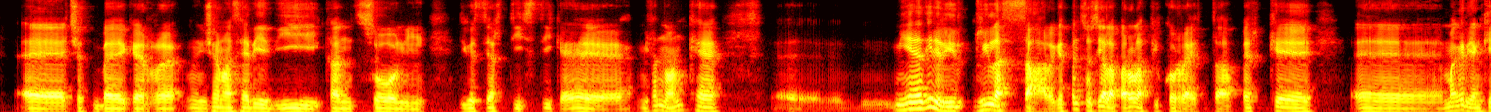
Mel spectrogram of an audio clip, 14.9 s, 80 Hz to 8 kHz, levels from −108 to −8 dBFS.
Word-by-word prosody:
ehm, 80 -2 +3
Chet 90 -1 -7
Baker; 85 0 +1
quindi 95 -2 -8
diciamo 100 +2 -1
una 95 - +3
serie 100 -2 0
di 90 -1 -2
canzoni 85 -2 -1 0.3
di 90 - -14
questi 95 +1 -4
artisti 95 -1 -7
che 80 -4 -1
mi 95 -2 -11
fanno 125 -1 -1
anche, 110 -5 0 0.5
ehm 445 -4 -14 0.6
mi 135 - -3
viene 170 +3 +7
da 175 - +1
dire 205 -5 +6
ril 110 0 +1
rilassare, 140 +5 +3
che - - -1
penso - - -5
sia - - +3
la - - +6
parola - - +4
più - - -14
corretta 80 0 -2
perché, 95 +1 -1 0.3
ehm, 85 -2 -3
magari 115 0 0
anche 95 0 -2
95 Hz, 135 wpm, -24 LUFS, 85-105 Hz, 0.6 s, viene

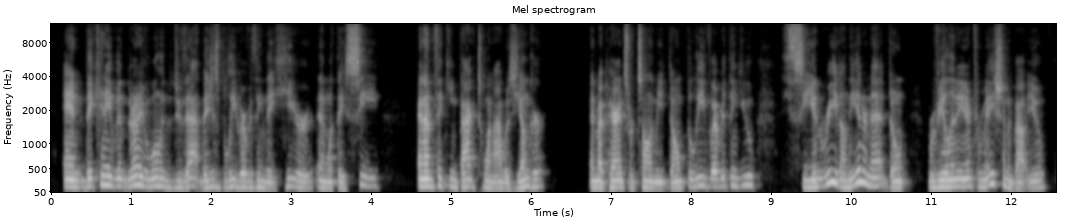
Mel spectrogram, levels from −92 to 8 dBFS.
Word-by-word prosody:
and 140 -2 +3
they 150 +1 +2
can't 180 +4 +2
even 155 -4 0
they're 155 - +1
not 180 - +4
even 160 -5 +1
willing 155 -1 0
to 125 - -8
do 130 0 -3
that, 155 +4 0
they 130 - 0
just 140 -1 -4
believe 135 +1 -3
everything 135 -1 0
they 115 -1 -1
hear, 130 +1 -4
and 130 -2 -1
what 120 0 -2
they 115 -1 -2
see, 155 +5 -3 0.4
and 150 0 +7
I'm 150 -1 +6
thinking 150 -4 -3
back 145 +2 +1
to 130 - -7
when 130 -3 +1
I 115 - 0
was 115 -1 -2
younger, 140 +2 0 0.5
and 130 - +1
my 125 - +5
parents 130 0 +2
were 125 - -5
telling 125 +1 +1
me, 120 0 +1
"Don't 120 +1 -1
believe 150 +3 -3
w 150 - +1
everything 160 +2 -2
you 175 +2 -4 0.3
see 135 -1 -1
and 150 +3 +1
read 230 +3 +5
on 135 - +1
the 145 - +2
Internet, 180 -9 +2
don't 125 -1 -1 0.2
reveal 135 +2 +3
any 145 0 +3
information 155 +4 -1
about 115 -3 -1
you." 130 +2 -3
140 Hz, 255 wpm, -23 LUFS, 130-155 Hz, 0.5 s, and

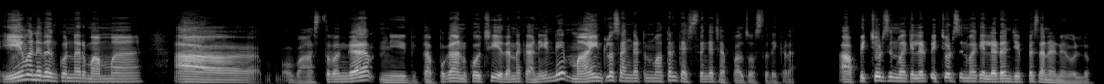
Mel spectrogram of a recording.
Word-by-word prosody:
ఏమనేదనుకున్నారు 175 -7 +3
మా - - +3
అమ్మ? 135 +2 -7 0.7
ఆహ్, 110 -3 +3 0.4
వ్ 105 - -15
వాస్తవంగా 125 - +1 0.4
ఇది 95 0 -11
తప్పుగా 150 - -2
అనుకోచ్చు, 140 +1 -3
ఏదన్నా 125 +2 -2
కానియ్యండి. 140 - 0 0.2
మా 125 - +7
ఇంట్లో 175 +4 -2
సంఘటన 150 -1 -5
మాత్రం 185 +5 -5
ఖచ్చితంగా 130 0 -4
చెప్పాల్సొస్తదిక్కడ. 95 -2 -10 0.5
ఆ - - +6
పిచ్చోడు 170 +4 +1
సినిమాకెళ్ళాడు, 150 -1 0
పిచ్చోడు 160 +2 -2
సినిమాకెళ్ళాడని 140 -3 +1
చెప్పేసననేవోళ్ళు. 95 - -4
135 Hz, 125 wpm, -25 LUFS, 110-150 Hz, 0.7 s, మా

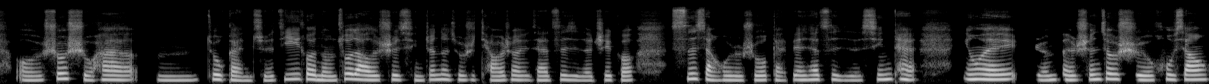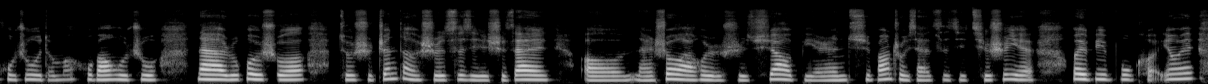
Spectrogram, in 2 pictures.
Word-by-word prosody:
呃， 195 -1 -3
说 260 +5 +1
实 225 -4 -2
话， 210 0 +1 0.2
嗯， 195 0 -4
就 230 -1 +2
感 195 -4 -2
觉 190 +1 -6
第 240 +4 -3
一 - - -3
个 240 -1 +4
能 195 -2 +1
做 250 +4 +3
到 220 -3 +6
的 200 - +2
事 210 +1 -2
情， 200 -2 -6
真 220 +2 -2
的 225 -1 0
就 210 0 -4
是 210 +1 -8
调 195 -1 -2
整 205 -1 -1
一 - - -8
下 195 0 -1
自 210 +2 -3
己 200 -1 -2
的 185 0 -5
这 200 +3 -3
个 195 -1 -2 0.3
思 255 - -1
想， 220 -6 +1
或 200 0 0
者 195 - 0
说 205 +1 -1
改 200 -2 -6
变 210 +2 0
一 - - -1
下 220 +1 +3
自 220 0 -4
己 195 0 -7
的 195 0 -5
心 225 +4 -1
态。 235 -3 0 0.4
因 235 -2 +3
为 230 0 +5
人 205 +1 -1
本 215 -2 0
身 225 +3 +1
就 245 0 +3
是 210 -3 +1
互 225 +2 -2
相 220 +1 +4
互 230 -2 -4
助 220 0 -2
的 200 -1 -10
嘛 215 +2 -9
互 230 -1 -6
帮 215 0 +4
互 215 -1 +1
助。 210 0 -2 0.4
那 230 -3 +8
如 215 0 +2
果 235 +1 +4
说 215 0 +1 0.3
就 215 -2 -2
是 210 0 -6
真 245 +4 -1
的 245 -6 -1
是 205 -1 -1
自 215 +1 -4
己 195 -1 -1
实 195 +1 -5
在， 215 0 +5 0.4
呃， 190 0 +1
难 190 -1 -3
受 240 +5 +3
啊， 215 -3 +4
或 210 +1 -1
者 195 - -4
是 195 0 -6
需 195 +5 -7
要 230 -2 +5
别 195 -3 -7
人 195 +1 -2
去 210 +1 -7
帮 230 +3 +2
助 230 -3 -1
一 - - -4
下 195 0 -4
自 205 +1 -11
己， 200 -1 -10
其 205 +1 -4
实 235 +3 -2
也 210 -2 0 0.4
未 245 -1 +6
必 235 +1 -1
不 220 0 -4
可。 210 0 -9
因 235 +2 -1
为， 260 +1 +1
210 Hz, 250 characters per minute, -20 LUFS, 200-225 Hz, 0.4 s, 那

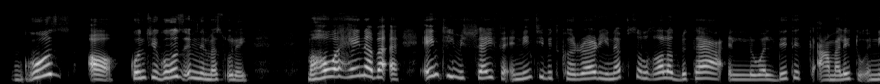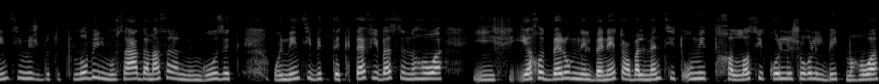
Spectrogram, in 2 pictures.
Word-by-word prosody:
جزء 345 - +4 0.2
آه. - - +7
كنتِ 310 +3 +1
جزء 310 +6 +1
من 285 -3 -1
المسؤوليّة. 220 -4 -3 0.6
ما 235 - +2
هو 335 +4 +8
هنا 370 +2 +3
بقى، 320 -8 +3 0.3
أنتِ 425 +1 0
مش 300 - -8
شايفة 300 -1 -1
إن 240 +3 -5
أنتِ 335 +4 -8
بتكرّري 265 -2 -1
نَفْس 295 +6 -5
الغلط 280 0 0
بتاع 265 +3 0
اللي 225 0 -6
والدتِك 250 +7 -4
عملته 215 +5 -3
إن 225 +1 -5
أنتِ 285 +4 -7
مش 270 -3 -4
بتطلبُي 240 +5 -4
المساعدة 255 0 +1
مثلًا 265 +2 -1
من 215 -2 -5
جوزِك، 255 +3 -2 0.3
وإن 220 +2 -2
أنتِ 285 +2 -2
بتكتفي 255 +3 -1
بس 270 +3 0
إن 250 -2 -4
هو 265 +1 +3 0.3
يف 215 -1 -8
ياخُد 250 +1 +3
باله 255 +3 +5
من 260 -2 +1
البنات 230 +4 +2
عقبال 225 -2 +3
ما 230 - +3
أنتِ 285 +2 -5
تقومي 270 +1 -2
تخلّصي 250 +1 -1
كل 260 0 +1
شُغل 260 0 0
البيت 245 0 -6
ما 200 - -4
هو 240 +3 +4
260 Hz, 175 wpm, -26 LUFS, 235-285 Hz, 0.6 s, هو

